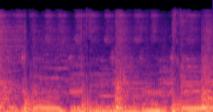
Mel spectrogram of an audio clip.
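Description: Live band playing a funk number, with a heavy bass line, drum kit and keyboards keeping a steady beat.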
